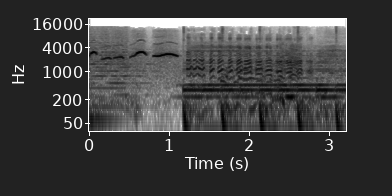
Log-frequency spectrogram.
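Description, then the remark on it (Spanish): Two short, sliding mouth whistles ring out clearly up front, then give way to a loud, busy burst of wavering, laughter-like sounds with rhythmic thumps underneath. “No chifló con la boca, ¿eh?”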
